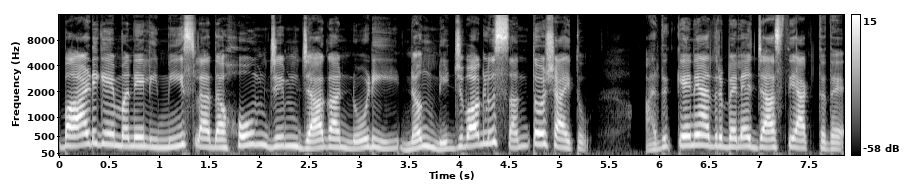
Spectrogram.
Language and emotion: Kannada, surprised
